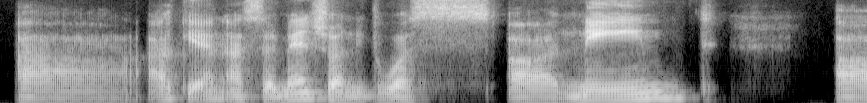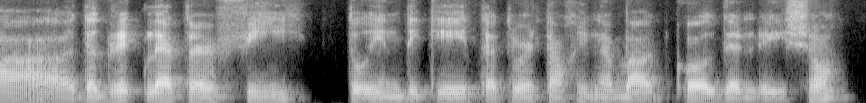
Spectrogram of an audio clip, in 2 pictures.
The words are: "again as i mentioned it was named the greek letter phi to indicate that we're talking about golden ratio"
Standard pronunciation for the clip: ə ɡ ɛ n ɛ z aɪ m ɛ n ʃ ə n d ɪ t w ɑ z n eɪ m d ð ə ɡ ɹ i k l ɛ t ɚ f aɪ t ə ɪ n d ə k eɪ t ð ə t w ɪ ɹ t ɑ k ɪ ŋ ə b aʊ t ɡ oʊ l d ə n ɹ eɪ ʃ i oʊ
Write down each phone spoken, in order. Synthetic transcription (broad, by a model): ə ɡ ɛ n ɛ s aɪ m ɛ n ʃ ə n ɪ t w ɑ s n eɪ m d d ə ɡ ɹ i k l ɛ t ɚ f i t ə ɪ n d ə k eɪ t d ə t w ɪ ɹ t ɑ k ɪ ŋ ə b aʊ t ɡ oʊ l d ə n ɹ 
